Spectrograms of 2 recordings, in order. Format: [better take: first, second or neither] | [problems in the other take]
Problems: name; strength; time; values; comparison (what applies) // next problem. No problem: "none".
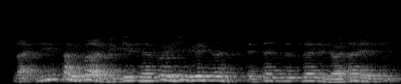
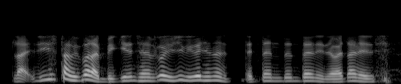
second | room echo; dies away in 1 s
